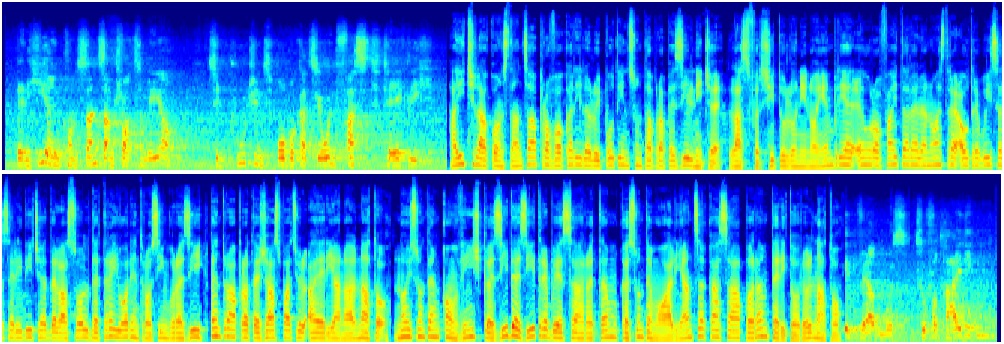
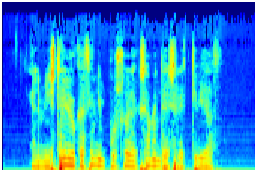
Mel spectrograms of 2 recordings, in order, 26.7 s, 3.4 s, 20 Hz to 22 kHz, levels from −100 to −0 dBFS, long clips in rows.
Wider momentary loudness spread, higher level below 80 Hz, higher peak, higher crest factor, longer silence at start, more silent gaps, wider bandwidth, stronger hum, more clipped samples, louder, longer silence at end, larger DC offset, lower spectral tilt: second, 6 LU vs 15 LU; second, -60 dBFS vs -28 dBFS; second, -10 dBFS vs 0 dBFS; second, 18 dB vs 24 dB; second, 0.05 s vs 0.4 s; neither; first, 18 kHz vs 14 kHz; neither; neither; second, -29 LUFS vs -25 LUFS; second, 0.05 s vs 0.45 s; neither; first, -5.5 dB/octave vs -3.5 dB/octave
